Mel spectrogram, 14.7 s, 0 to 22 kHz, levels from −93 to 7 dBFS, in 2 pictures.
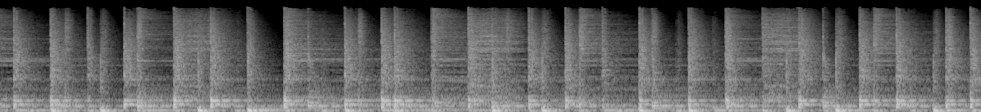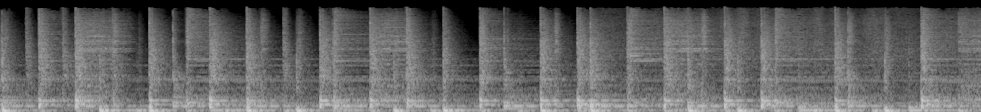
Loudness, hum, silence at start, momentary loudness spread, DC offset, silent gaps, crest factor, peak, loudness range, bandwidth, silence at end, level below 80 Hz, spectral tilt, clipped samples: -21 LUFS; none; 0 s; 4 LU; under 0.1%; none; 18 dB; -2 dBFS; 1 LU; 17 kHz; 0 s; -24 dBFS; -4.5 dB/octave; under 0.1%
